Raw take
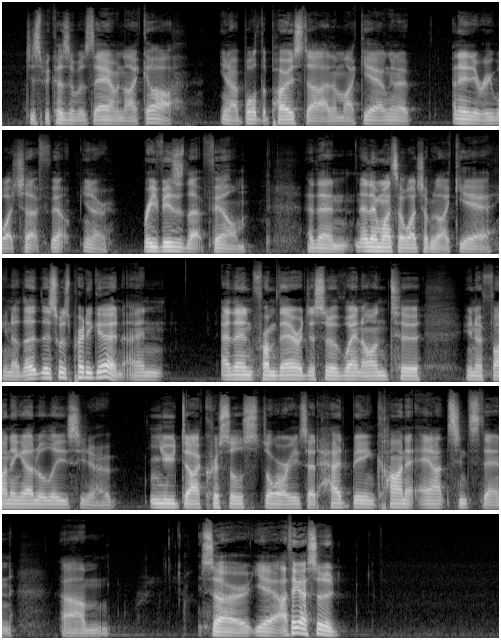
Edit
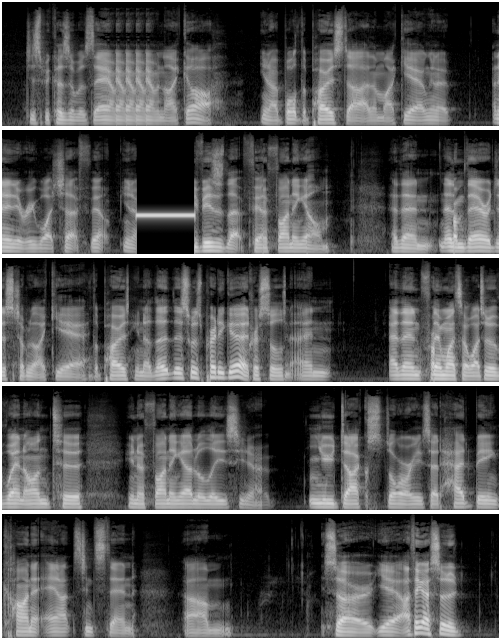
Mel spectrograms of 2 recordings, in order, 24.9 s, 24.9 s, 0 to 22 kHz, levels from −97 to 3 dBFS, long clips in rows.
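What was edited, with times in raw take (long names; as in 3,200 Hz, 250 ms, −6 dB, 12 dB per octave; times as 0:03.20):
0:01.04: stutter 0.10 s, 5 plays
0:02.55–0:02.94: duplicate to 0:09.88
0:03.97–0:04.55: clip gain −3.5 dB
0:05.91–0:06.50: beep over 1,300 Hz −13.5 dBFS
0:08.65–0:09.12: swap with 0:12.58–0:13.14
0:14.70–0:15.14: duplicate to 0:07.18
0:15.92–0:16.43: fade in quadratic, from −13.5 dB
0:16.98–0:17.34: move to 0:11.09
0:19.06–0:19.45: fade out equal-power, to −13 dB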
